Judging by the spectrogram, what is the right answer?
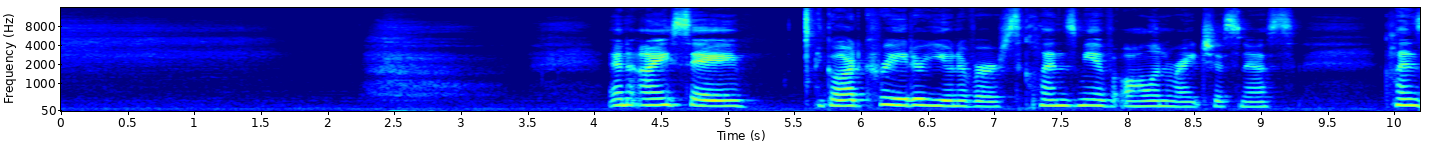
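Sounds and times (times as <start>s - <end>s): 
slow deep breath: 0.0s - 4.1s, 9.3s - 9.9s
steady low hiss: 0.0s - 5.8s
speech: 4.1s - 9.3s, 9.9s - 10.1s.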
